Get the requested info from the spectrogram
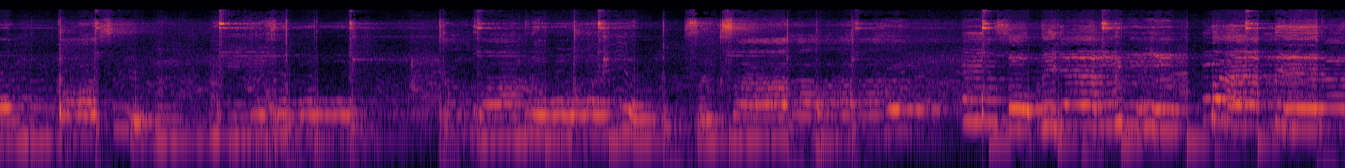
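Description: Thai likay folk-opera music: a performer sings through a microphone and PA over the stage ensemble's accompaniment, with long held and gliding notes and sharp percussion clicks throughout.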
